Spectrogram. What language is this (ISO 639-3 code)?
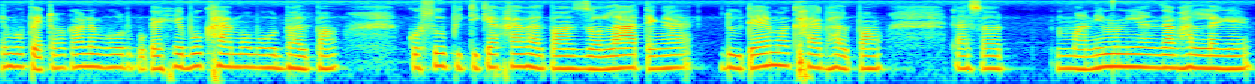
asm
